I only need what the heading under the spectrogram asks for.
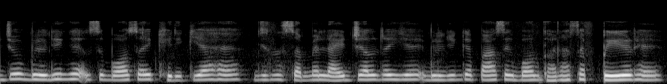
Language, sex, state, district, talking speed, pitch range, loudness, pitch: Hindi, female, Chhattisgarh, Sukma, 215 wpm, 205-225 Hz, -17 LUFS, 215 Hz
